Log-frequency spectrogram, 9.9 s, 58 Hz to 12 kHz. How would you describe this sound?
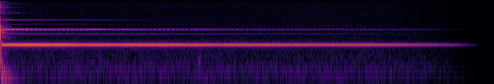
Medieval bell set built by Nemky & Metzler in Germany. In the middle ages the bells played with a hammer were called a cymbala.
Recorded with Zoom H2.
